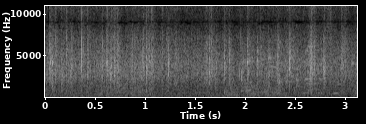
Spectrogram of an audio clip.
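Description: Steady rain pouring onto hard surfaces, a constant dense hiss and patter, loud and close, with faint voices murmuring underneath.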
